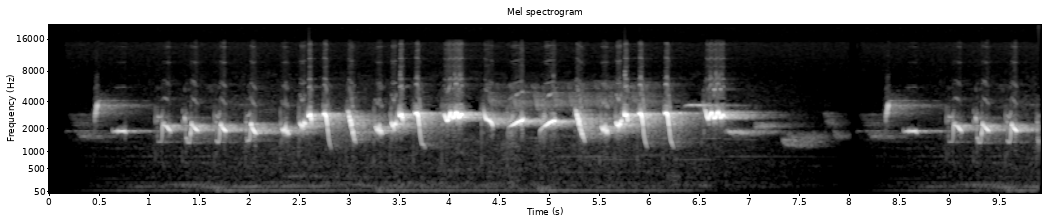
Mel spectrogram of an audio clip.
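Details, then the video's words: Greater green leafbird (cucak ijo) master song for training caged birds, best played in morning or evening: rapid bright chirps and sharp downward-sweeping whistles in a lively run of about six seconds, a pause, then repeated chirps resume over a low hum. "Masteran Terbaik Cucak Ijo"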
